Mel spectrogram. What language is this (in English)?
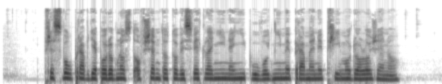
Czech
